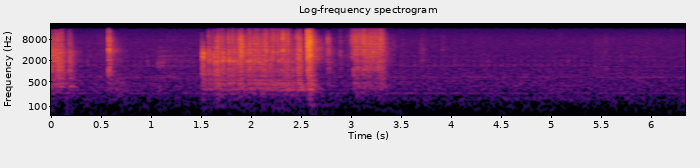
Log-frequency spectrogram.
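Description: A deck of playing cards being shuffled in the hands: a brief rustle, then a rapid run of card flicks lasting about a second, and a shorter second run just after.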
